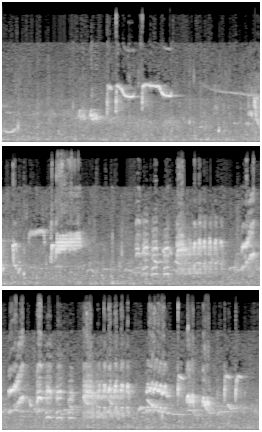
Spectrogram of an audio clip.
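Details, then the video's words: Orange-headed thrush delivering fast trotol song as a lure recording for training birds: thin high whistles at first, then dense runs of sharp, chattering notes repeated rapidly over several seconds. "Pancingan Masteran Anis merah TROTOL"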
